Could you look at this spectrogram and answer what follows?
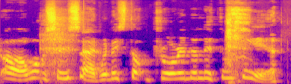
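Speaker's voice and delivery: high-pitched sarcastic sympathy; mocking. Joey teasing Chandler about Bambi, mocking. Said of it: "plagiarising a very good friend's joke".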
